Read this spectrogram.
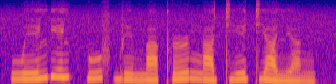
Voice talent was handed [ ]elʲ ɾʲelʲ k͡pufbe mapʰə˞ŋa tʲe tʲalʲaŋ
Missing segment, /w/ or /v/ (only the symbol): w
